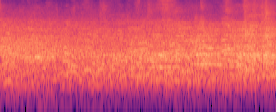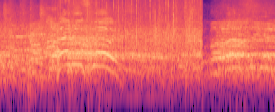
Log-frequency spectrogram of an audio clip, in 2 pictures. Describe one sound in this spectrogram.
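A large stadium crowd roars and murmurs in a wide open space.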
